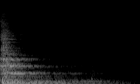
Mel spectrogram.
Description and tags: Plastic sewage tube hit 1
Plastic sewage tube hit
sewage, tube, Plastic, hit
